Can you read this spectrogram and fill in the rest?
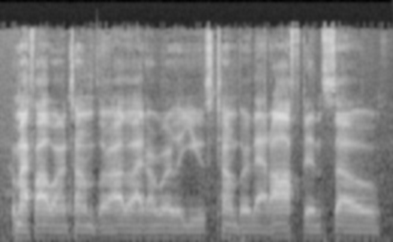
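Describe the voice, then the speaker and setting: A young man from the Chicago area with a Chicago accent, talking in a nasal, monotone way for a casual accent challenge video. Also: a bass voice, normal speed, a little hiss or hum. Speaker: vlogger.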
